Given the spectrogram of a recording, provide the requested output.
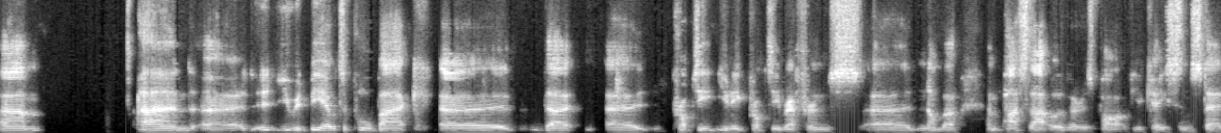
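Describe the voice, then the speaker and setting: A man with a slight Scottish accent, fairly low pitch, monotone, flat intonation and fairly slow pace, over a quiet background. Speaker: software consultant giving a webinar talk. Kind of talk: webinar Q&A. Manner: hesitant, many filler words.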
